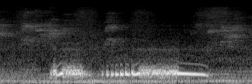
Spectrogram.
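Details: Single phrase from a local Barbary dove lure: a brief opening note, a tiny gap, then a drawn-out rolling low coo that glides downward before stopping.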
